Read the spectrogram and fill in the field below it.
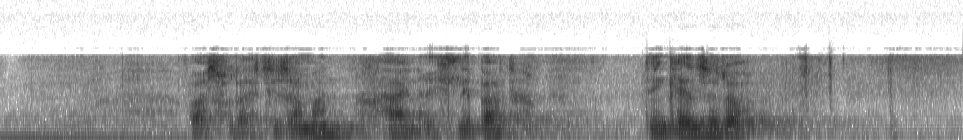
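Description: An elderly man speaks firmly, close by.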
